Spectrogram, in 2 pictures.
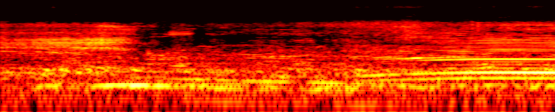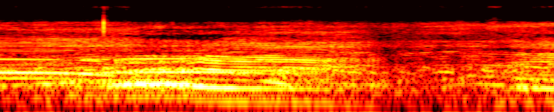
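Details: Baby cows mooing: overlapping drawn-out moos with wavering, slightly falling pitch, several voices blending over about five seconds, with a brief click in the middle.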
